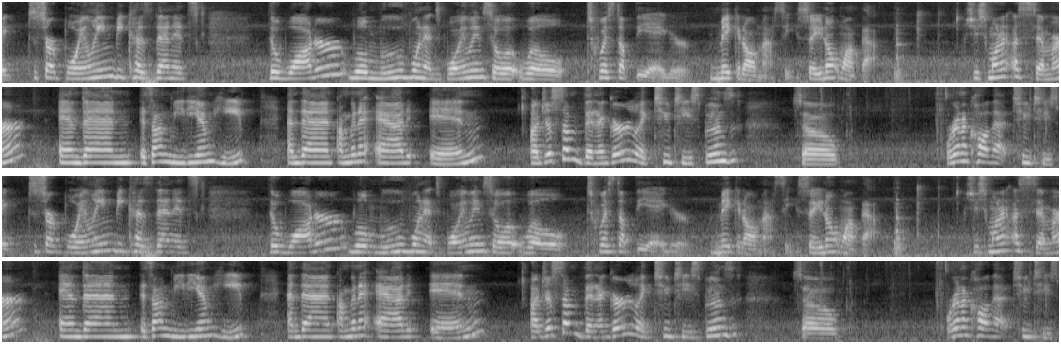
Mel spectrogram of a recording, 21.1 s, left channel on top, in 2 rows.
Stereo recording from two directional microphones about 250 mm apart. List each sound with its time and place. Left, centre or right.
0.3 s a woman's voice: centre
20.1 s speech: left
